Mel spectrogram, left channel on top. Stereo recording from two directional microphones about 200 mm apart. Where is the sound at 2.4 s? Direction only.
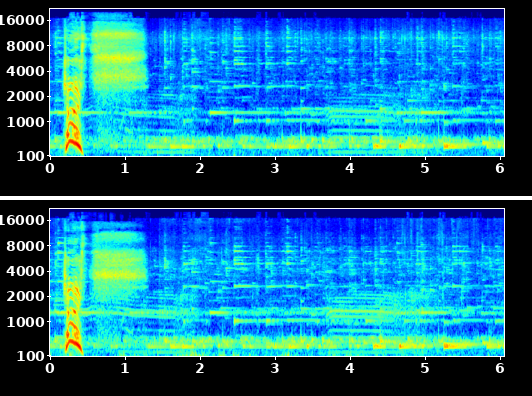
60° left (ahead or behind).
